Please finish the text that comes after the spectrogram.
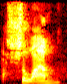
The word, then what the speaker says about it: Schlamme: There's no accent on the E or on the A or anything. It's Schlam.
